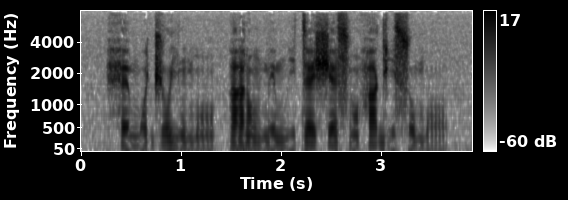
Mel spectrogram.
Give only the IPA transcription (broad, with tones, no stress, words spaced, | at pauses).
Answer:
hɛ˧ mɔ˨d͡ʒo˧jũ˨mɔ̃˨ | a˦ɾɔ̃˦˨ me˨˦mi˧tɛ˦ʃɛ˦˨ sɔ̃˨˦ha˦ɡi˧ so˧ mɔ˨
